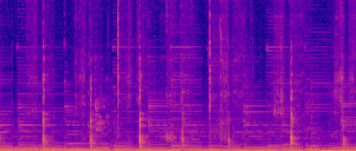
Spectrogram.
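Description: Chef's knife chopping a tomato on a wooden cutting board: a string of sharp knocks, roughly two a second, as the blade cuts through and strikes the board. Background music plays steadily underneath.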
